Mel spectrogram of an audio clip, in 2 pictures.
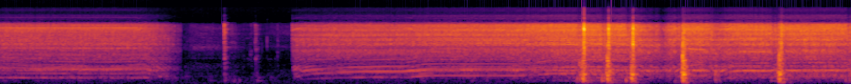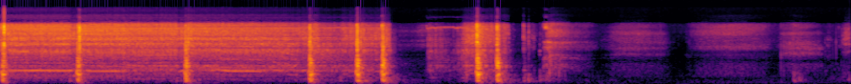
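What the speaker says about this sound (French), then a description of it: "la perceuse visseuse." Cordless drill driver running in repeated bursts, driving two screws to fix a bed to the floor of a van, with loud clicking clutch ratchets near the end of each screw and short pauses between runs.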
